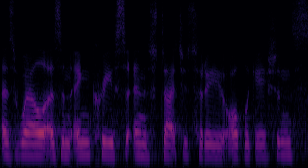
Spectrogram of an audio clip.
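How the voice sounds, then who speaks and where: A woman with a Scottish accent. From Scotland. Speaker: heritage researcher. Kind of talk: conference presentation. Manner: formal.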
